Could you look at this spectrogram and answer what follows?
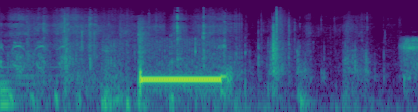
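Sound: telephone dialing tones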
